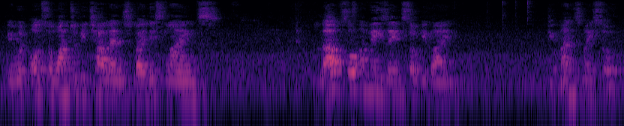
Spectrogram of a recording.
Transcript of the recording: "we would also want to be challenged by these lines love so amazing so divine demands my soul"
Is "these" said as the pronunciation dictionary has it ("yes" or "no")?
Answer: no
